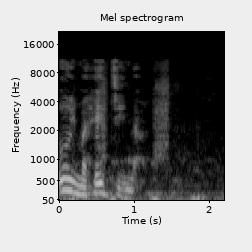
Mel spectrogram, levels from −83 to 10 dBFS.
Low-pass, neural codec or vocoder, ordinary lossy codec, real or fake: 10.8 kHz; vocoder, 44.1 kHz, 128 mel bands every 256 samples, BigVGAN v2; AAC, 48 kbps; fake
